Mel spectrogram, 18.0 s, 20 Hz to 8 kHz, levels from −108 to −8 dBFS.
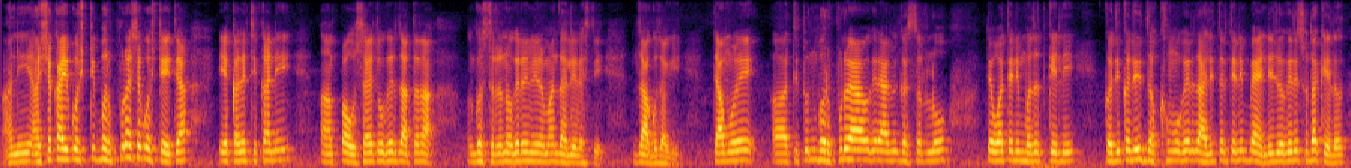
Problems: none marked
